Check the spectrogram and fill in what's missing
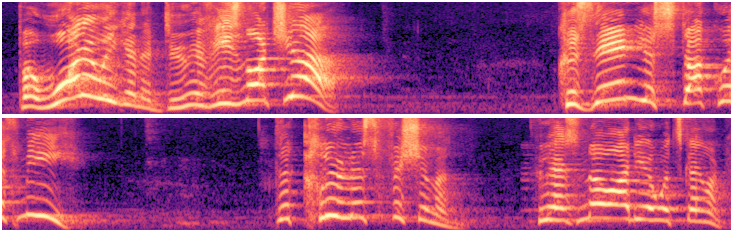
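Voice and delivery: loud, high, pleading fisherman voice; panicked Peter. Acted. Peter to Jesus, panicking he will be left alone. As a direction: cry out lost without Jesus, stretching the words.

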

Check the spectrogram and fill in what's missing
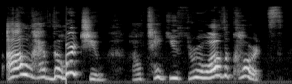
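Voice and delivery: high, loud indignant tirade; furious shouts, stumbling on the insults; outraged shouting. A narrator's reading. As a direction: rant at them, spluttering with rage. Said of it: "simply transported with passion".

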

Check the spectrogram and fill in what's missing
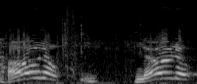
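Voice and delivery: high, drawn-out cry of dismay; alarmed cry. Real, not acted. Player reacting to a game going wrong, alarmed cry. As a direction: yelp it out in dismay.

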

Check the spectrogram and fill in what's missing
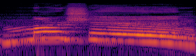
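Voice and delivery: a high, drawn-out voice from far away; alien answer. Acted. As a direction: answer like a mysterious martian. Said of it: "came the answer".

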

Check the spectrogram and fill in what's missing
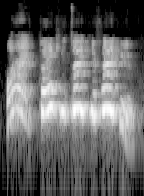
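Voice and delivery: very high grateful squeak; relieved goat. Acted. Little goat thanking troll, very high relieved goat. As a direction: gasp out thanks like a tiny goat.

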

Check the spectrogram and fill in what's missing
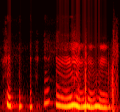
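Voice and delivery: a gloating cackle at her misfortune; mocking laugh. Mother-in-law laughing to mock the daughter-in-law.

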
